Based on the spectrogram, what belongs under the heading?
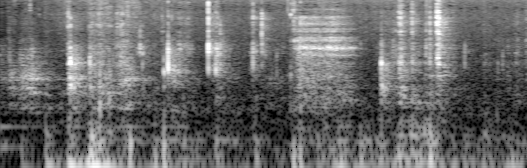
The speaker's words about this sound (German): so, der Kameraadapter funktioniert wieder. Das ist doch schön. Kann ich meine Verlängerung wieder ranklippen. Meine USB-Verlängerung, die habe ich nämlich immer dran.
